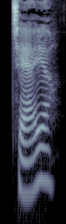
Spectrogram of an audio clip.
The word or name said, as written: terrier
